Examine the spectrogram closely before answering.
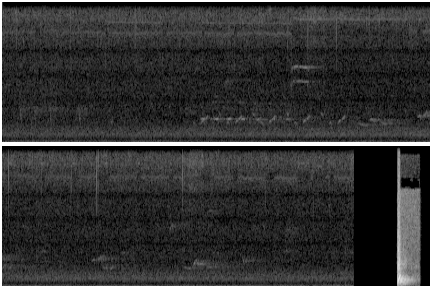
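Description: Faint outdoor background hum with a few faint high chirps, then a brief gap and a short, loud logo sound effect near the end, cutting off within a fraction of a second.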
